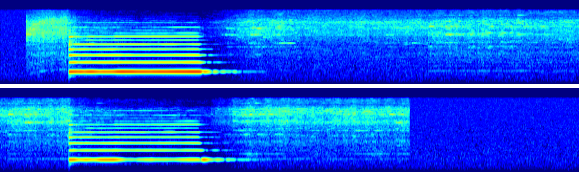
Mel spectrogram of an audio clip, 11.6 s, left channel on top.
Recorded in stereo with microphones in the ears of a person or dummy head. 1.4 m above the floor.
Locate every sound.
1.4 s a violin: 20° left (ahead or behind), 0.6 m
